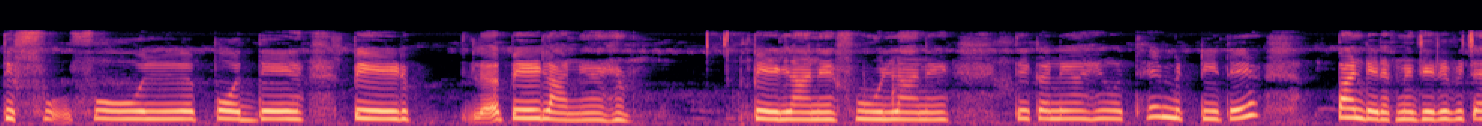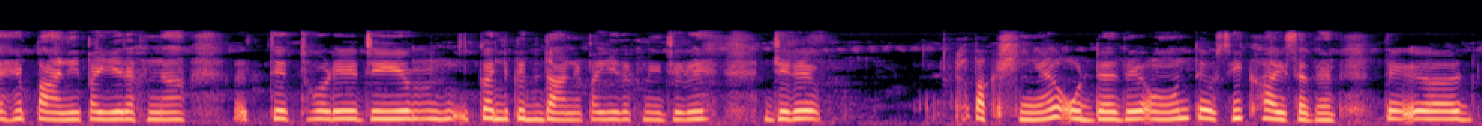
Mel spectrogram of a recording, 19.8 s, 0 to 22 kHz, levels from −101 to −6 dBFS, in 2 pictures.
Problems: none marked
